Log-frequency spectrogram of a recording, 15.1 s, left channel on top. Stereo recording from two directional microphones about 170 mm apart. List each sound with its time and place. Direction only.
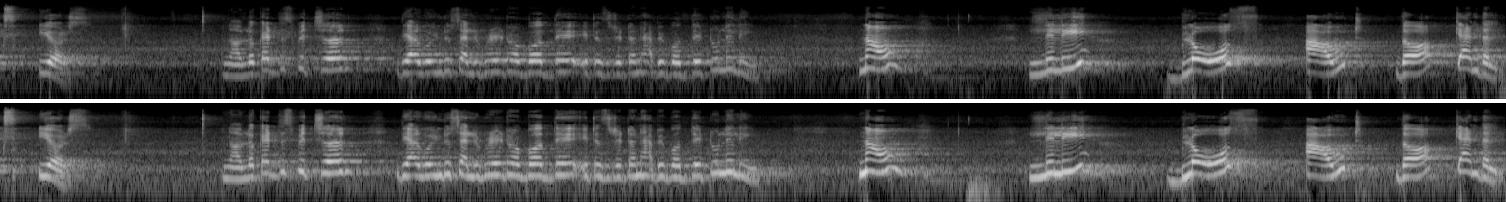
0.3 s a woman's voice: 15° right (ahead or behind)
2.0 s a woman's voice: 10° right (ahead or behind)
8.6 s a woman's voice: 10° right (ahead or behind)
10.3 s a woman's voice: 5° left (ahead or behind)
